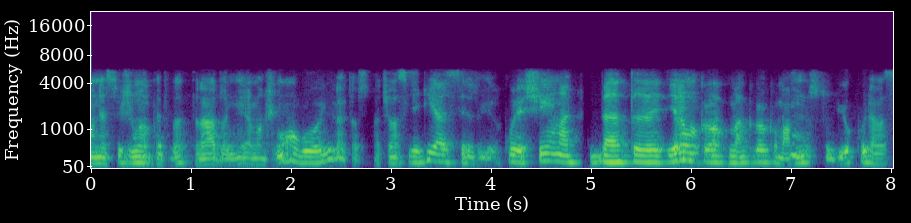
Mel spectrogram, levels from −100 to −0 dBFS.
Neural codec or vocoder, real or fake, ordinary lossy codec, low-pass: codec, 24 kHz, 1 kbps, SNAC; fake; Opus, 32 kbps; 5.4 kHz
